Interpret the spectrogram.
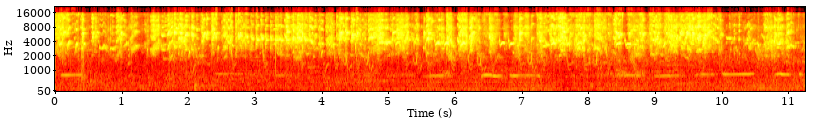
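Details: A crowd of lovebirds chirping, an unbroken stream of high, raspy twitters and squeaks, with a faint thin tone drifting in and out.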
